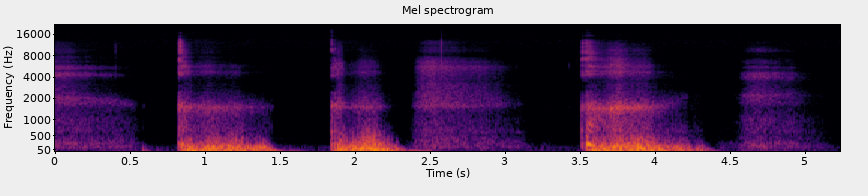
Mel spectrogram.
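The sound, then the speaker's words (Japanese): A series of slow, breathy exhalations, some sounding like deep sighs, with short pauses between them and no talking. “聞こえてるかな？私の吐息。”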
